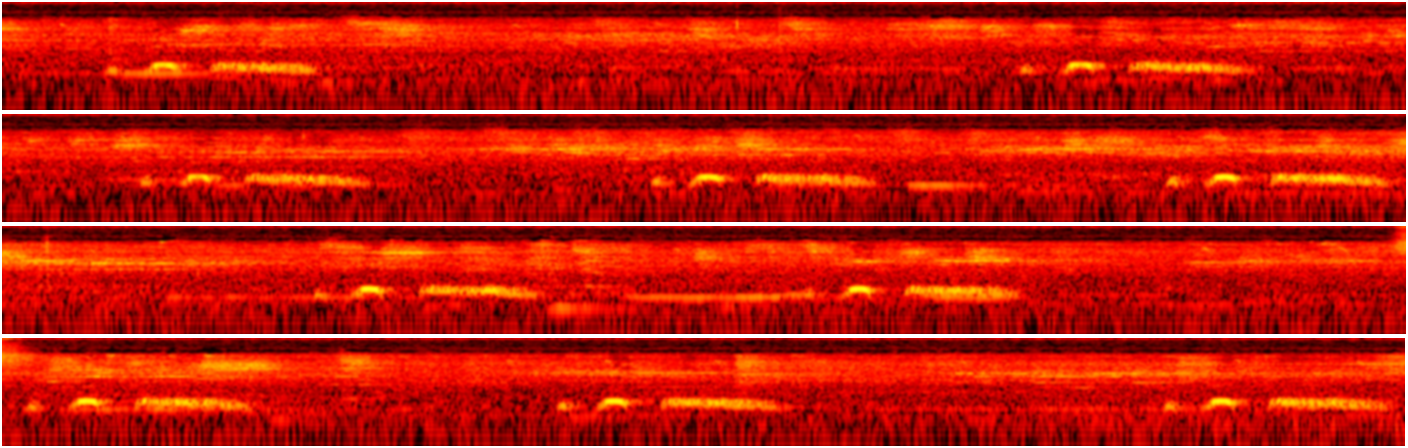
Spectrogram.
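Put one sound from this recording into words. A dove coos close by in a repeated low phrase.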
